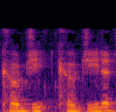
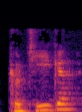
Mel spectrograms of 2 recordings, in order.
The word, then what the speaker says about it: Cotija: It's this Mexican cheese, Cojita cheese. Cojita cheese. Have you heard of Did that? you pronounce that right? Cojita cheese. Cottage cheese? Not cottage cheese. Cotija.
